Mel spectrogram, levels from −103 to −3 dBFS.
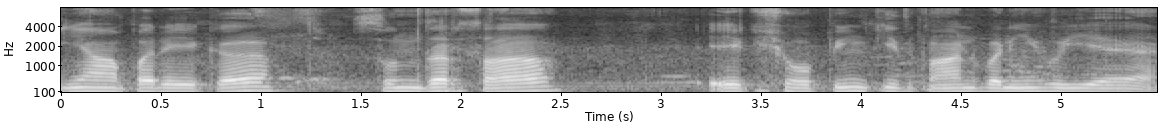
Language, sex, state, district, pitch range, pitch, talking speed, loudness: Hindi, male, Uttar Pradesh, Shamli, 120-130 Hz, 125 Hz, 130 wpm, -19 LUFS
